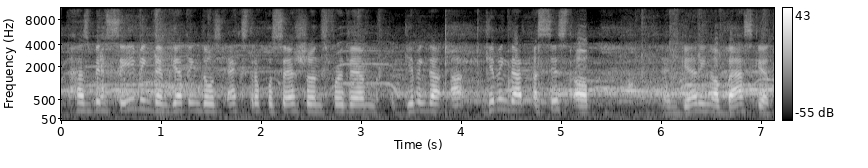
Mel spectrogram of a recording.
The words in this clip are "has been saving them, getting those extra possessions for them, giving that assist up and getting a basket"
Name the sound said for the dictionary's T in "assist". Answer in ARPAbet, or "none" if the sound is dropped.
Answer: T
